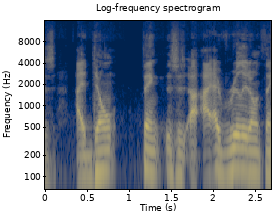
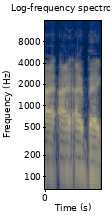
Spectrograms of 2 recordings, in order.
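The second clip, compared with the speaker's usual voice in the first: normal talking voice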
